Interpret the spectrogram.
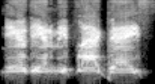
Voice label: Enemy Near Enemy Flag, Excited Guy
